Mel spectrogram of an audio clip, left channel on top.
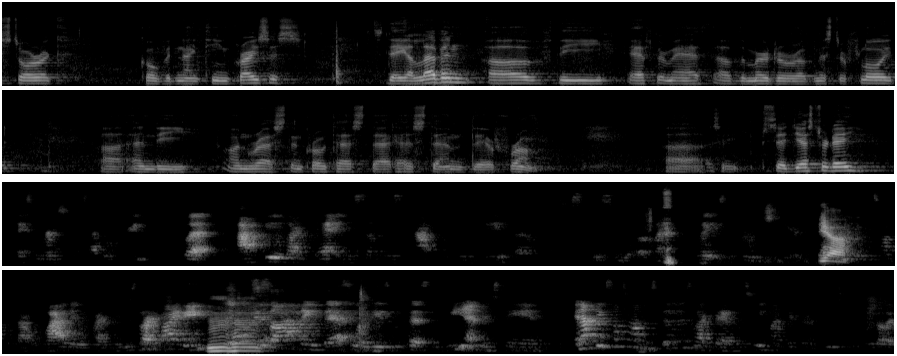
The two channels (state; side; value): different; both; correlation 0.00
